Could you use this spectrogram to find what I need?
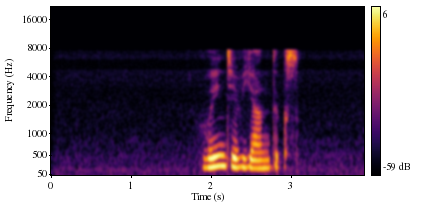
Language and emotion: Russian, neutral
